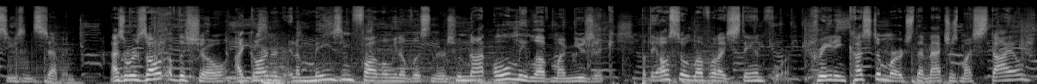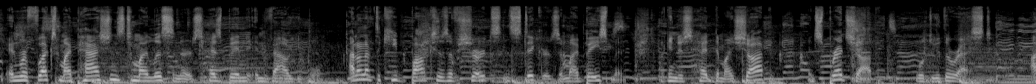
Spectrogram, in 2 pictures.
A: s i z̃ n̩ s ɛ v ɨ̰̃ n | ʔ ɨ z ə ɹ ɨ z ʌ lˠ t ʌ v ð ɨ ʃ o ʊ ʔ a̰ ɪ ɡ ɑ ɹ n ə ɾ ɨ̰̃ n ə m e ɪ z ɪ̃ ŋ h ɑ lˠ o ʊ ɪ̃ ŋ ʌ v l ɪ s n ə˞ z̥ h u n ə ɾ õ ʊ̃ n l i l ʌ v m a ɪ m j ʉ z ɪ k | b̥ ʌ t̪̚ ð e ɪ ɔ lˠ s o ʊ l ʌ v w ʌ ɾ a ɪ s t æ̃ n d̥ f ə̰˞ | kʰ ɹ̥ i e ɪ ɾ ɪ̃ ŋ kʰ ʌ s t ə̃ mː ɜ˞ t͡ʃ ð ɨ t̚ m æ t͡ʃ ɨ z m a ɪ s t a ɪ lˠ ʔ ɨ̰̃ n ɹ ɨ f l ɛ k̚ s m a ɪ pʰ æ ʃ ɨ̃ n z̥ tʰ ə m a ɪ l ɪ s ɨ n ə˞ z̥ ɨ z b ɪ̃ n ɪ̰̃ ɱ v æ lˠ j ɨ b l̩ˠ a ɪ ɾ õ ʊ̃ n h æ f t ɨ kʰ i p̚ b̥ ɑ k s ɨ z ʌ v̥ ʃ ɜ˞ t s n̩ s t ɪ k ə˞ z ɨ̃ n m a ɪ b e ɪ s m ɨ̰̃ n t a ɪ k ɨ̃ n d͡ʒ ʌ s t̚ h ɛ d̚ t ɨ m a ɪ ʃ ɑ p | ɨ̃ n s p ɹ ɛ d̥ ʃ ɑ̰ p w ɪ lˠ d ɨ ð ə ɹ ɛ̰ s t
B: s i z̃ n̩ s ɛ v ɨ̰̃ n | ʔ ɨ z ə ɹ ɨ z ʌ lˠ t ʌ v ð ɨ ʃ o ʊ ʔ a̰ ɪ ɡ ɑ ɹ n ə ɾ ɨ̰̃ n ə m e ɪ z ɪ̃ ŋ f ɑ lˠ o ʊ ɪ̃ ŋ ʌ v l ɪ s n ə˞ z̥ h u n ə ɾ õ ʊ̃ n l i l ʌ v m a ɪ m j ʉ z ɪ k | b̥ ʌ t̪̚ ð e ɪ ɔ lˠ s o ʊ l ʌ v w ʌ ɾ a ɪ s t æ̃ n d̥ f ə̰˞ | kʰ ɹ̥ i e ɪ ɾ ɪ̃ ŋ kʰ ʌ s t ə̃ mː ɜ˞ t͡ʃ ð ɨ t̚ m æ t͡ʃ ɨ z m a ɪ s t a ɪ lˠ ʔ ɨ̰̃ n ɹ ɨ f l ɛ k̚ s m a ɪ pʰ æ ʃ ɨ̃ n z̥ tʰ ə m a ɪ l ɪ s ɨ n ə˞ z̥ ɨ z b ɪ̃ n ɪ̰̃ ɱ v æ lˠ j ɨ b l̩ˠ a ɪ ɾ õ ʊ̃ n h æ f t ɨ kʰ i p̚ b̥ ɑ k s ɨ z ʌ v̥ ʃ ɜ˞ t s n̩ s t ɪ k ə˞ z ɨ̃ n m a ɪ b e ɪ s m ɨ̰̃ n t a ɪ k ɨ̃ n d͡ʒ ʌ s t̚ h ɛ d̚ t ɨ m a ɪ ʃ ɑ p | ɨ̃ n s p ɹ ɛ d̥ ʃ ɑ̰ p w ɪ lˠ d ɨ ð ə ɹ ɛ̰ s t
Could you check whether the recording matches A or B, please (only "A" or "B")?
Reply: B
